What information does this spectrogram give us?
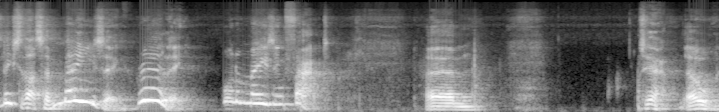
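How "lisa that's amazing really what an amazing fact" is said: very high-pitched astonishment; amazed. Real, not acted. Host reacts to Lisa's wartime family story, amazed. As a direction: react in a squeaky-high voice of wonder.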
